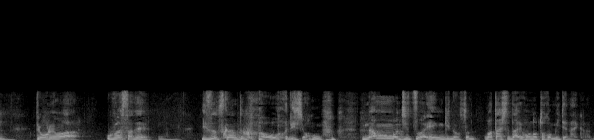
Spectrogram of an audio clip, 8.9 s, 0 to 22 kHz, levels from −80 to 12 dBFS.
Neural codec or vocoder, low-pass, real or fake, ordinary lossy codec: none; none; real; none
